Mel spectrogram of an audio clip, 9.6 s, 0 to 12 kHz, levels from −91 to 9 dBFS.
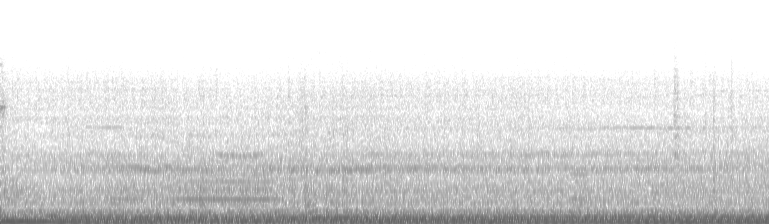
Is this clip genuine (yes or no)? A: yes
